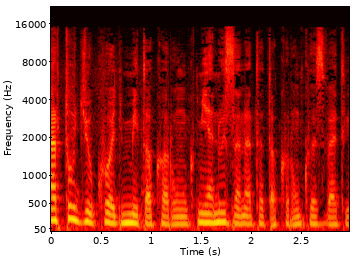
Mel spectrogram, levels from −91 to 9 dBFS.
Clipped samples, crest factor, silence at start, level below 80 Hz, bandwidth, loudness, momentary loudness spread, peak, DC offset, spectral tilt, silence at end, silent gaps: under 0.1%; 18 dB; 0 s; -52 dBFS; 15.5 kHz; -29 LUFS; 8 LU; -10 dBFS; under 0.1%; -5.5 dB/octave; 0 s; none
